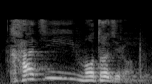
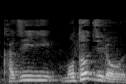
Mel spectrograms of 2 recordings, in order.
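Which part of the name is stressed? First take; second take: 梶; 元次郎. First: The surname carries the stronger stress. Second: The given name carries the stronger stress. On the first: The speaker calls it right. "名字の方が強い" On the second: The speaker calls it wrong. "梶元次郎じゃなくて"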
